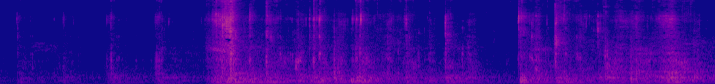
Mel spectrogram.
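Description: Faint close-up chewing of a mouthful of rice and curry, with small wet mouth clicks and crackle. It comes in two spells, starting about two seconds in and again about five seconds in.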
